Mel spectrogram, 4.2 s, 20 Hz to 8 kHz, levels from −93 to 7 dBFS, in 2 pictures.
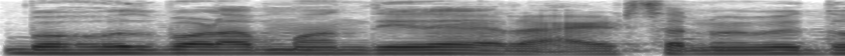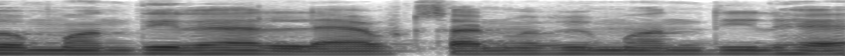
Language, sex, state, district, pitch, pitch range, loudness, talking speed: Hindi, male, Jharkhand, Deoghar, 120 Hz, 115-125 Hz, -16 LUFS, 240 wpm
